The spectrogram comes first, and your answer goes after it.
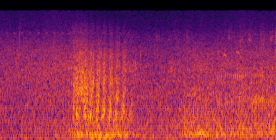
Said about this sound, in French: Un homme et une femme qui parlent avec des chevaux qui hennissent, qui bruissent autour, qui font qui bruissent. Des chevaux qui bruissent, non, c'est pas tellement... C'est un cheval qui hennit. Qui hennit, plutôt, oui, vous avez raison,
